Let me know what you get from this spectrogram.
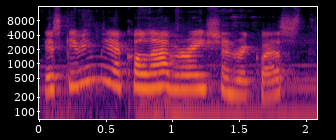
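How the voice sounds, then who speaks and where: High-voiced woman chatting playfully on stream. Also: very animated, fast talker, pushed and bright. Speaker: game streamer. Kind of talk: casual livestream chat while gaming. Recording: background music behind the voice. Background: music.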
